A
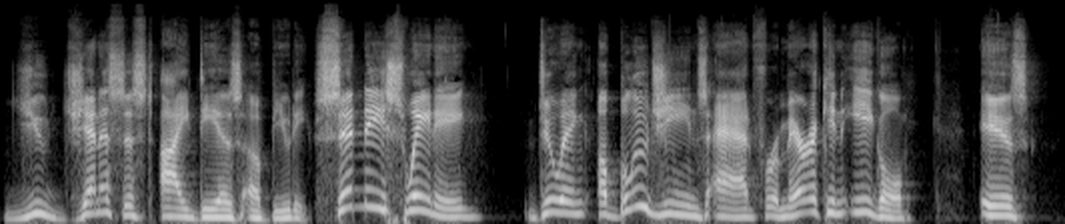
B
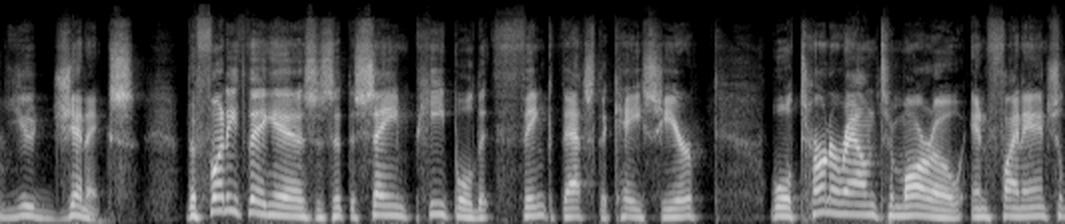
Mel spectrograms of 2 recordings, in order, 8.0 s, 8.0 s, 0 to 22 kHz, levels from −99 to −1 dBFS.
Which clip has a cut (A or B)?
A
